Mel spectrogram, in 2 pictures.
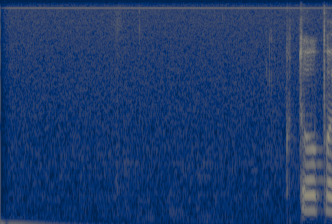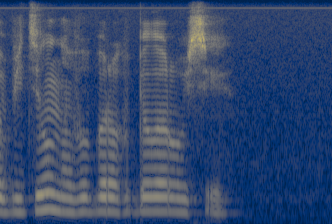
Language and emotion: Russian, neutral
